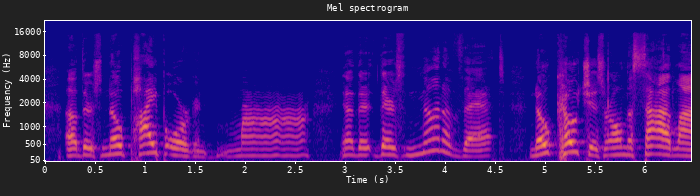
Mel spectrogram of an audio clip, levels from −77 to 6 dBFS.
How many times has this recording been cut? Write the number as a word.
one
